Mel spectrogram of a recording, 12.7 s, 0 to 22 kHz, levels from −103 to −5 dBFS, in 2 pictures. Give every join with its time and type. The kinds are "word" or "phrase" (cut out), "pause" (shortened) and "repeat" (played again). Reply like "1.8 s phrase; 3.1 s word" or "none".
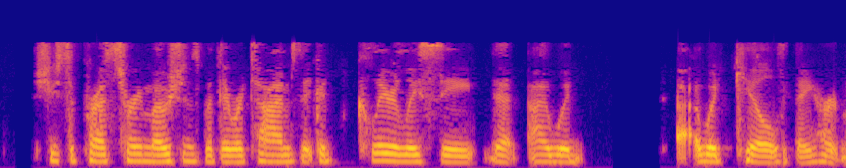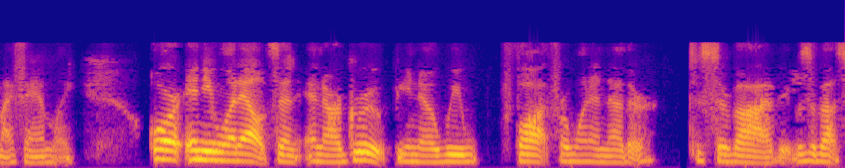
2.3 s word; 5.9 s word; 8.6 s word

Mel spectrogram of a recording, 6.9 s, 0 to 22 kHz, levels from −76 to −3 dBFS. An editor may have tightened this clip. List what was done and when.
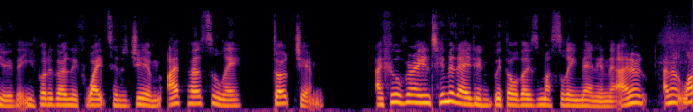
2.9 s word

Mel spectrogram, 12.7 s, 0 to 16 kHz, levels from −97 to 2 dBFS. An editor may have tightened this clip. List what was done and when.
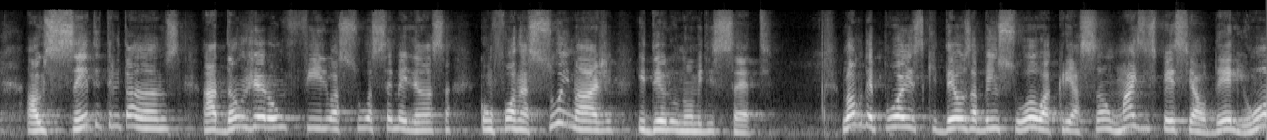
none

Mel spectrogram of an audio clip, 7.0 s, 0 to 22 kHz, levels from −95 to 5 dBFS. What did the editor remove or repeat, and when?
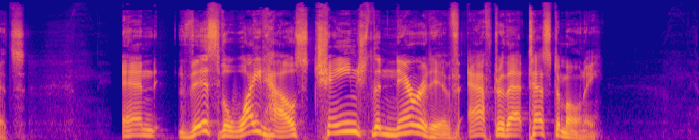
2.2 s phrase

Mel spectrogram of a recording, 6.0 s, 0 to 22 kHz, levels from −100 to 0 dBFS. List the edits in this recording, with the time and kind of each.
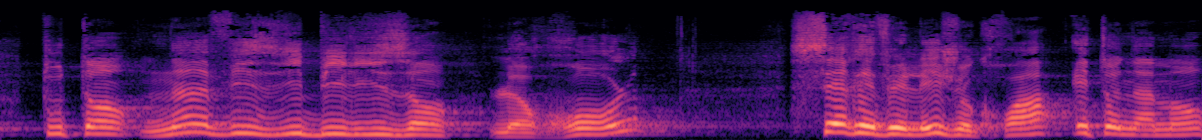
none

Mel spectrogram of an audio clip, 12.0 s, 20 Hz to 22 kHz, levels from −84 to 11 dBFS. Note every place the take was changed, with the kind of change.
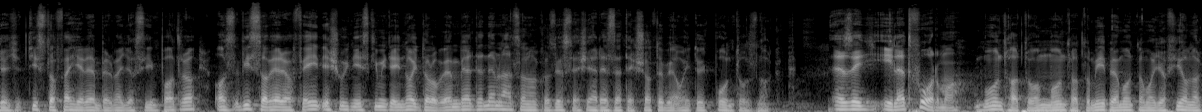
none

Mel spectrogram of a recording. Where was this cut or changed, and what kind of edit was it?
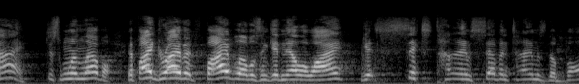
3.6 s phrase

